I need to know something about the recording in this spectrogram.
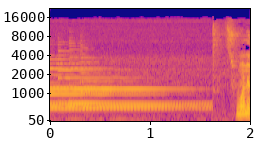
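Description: Harp sound from a music-production software project, a few plucked notes ringing together and slowly fading, cut off about a second and a half in.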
